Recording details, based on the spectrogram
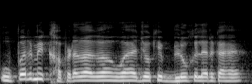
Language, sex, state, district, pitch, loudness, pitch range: Hindi, male, Jharkhand, Palamu, 180 Hz, -12 LUFS, 170-185 Hz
